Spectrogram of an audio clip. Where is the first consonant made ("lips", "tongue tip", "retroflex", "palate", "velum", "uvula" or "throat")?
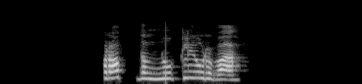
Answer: lips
